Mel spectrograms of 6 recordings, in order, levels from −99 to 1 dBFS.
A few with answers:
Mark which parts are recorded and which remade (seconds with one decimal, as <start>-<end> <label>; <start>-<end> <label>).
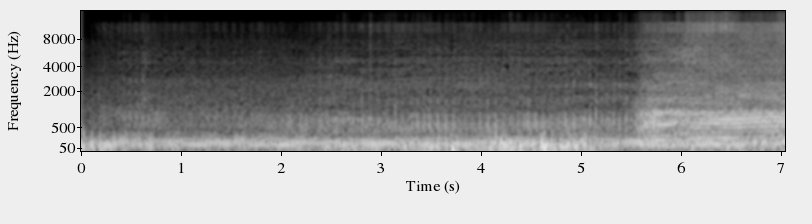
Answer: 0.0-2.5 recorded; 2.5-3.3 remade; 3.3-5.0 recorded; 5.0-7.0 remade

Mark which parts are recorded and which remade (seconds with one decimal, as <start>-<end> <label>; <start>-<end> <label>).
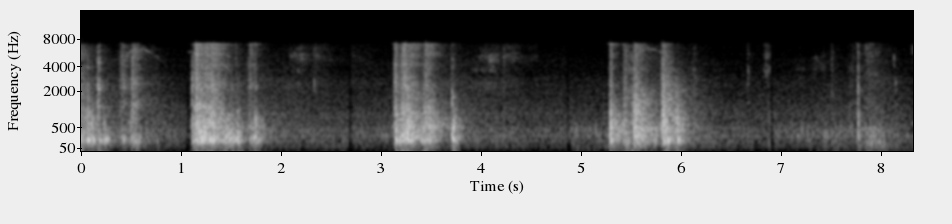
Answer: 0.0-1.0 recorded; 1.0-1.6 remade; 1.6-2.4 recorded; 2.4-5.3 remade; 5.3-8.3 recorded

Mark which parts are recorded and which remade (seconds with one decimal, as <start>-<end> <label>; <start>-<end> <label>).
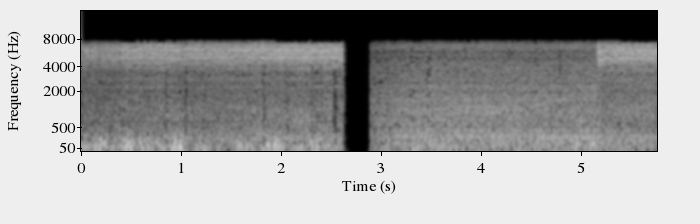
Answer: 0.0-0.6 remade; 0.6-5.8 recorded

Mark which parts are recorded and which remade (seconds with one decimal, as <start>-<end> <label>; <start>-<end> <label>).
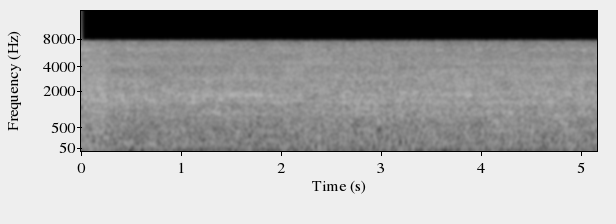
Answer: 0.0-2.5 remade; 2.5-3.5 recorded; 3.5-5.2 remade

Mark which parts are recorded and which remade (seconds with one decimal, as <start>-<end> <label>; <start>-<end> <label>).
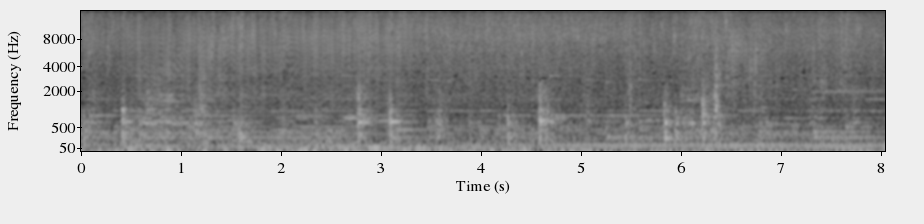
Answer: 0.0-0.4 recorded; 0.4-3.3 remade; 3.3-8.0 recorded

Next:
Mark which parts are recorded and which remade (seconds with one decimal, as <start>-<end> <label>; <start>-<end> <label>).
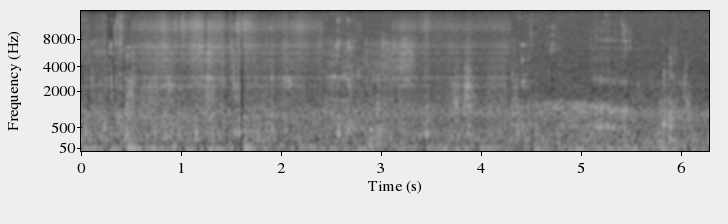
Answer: 0.0-0.5 recorded; 0.5-2.4 remade; 2.4-3.1 recorded; 3.1-4.3 remade; 4.3-6.3 recorded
